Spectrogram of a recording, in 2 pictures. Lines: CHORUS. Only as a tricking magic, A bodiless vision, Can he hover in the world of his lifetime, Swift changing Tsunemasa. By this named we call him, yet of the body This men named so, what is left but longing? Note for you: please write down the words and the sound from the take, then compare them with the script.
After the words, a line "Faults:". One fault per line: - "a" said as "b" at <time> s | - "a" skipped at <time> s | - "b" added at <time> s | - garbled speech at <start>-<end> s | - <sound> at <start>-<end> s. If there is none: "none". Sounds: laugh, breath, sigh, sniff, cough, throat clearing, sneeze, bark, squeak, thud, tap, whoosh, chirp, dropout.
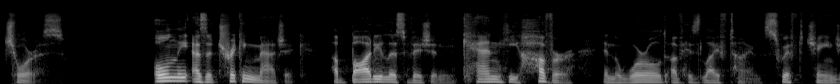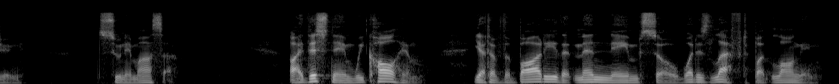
CHORUS. Only as a tricking magic, A bodiless vision, Can he hover in the world of his lifetime, Swift changing Tsunemasa. By this name we call him, yet of the body That men named so, what is left but longing?
Faults:
- "named" said as "name" at 11.7 s
- "This" said as "That" at 14.0 s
